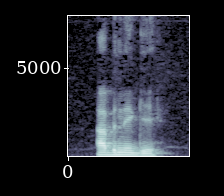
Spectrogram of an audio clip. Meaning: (verb) past participle of abnéguer; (adjective) abnegated
- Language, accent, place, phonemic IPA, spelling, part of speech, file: French, France, Lyon, /ab.ne.ɡe/, abnégué, verb / adjective, LL-Q150 (fra)-abnégué.wav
